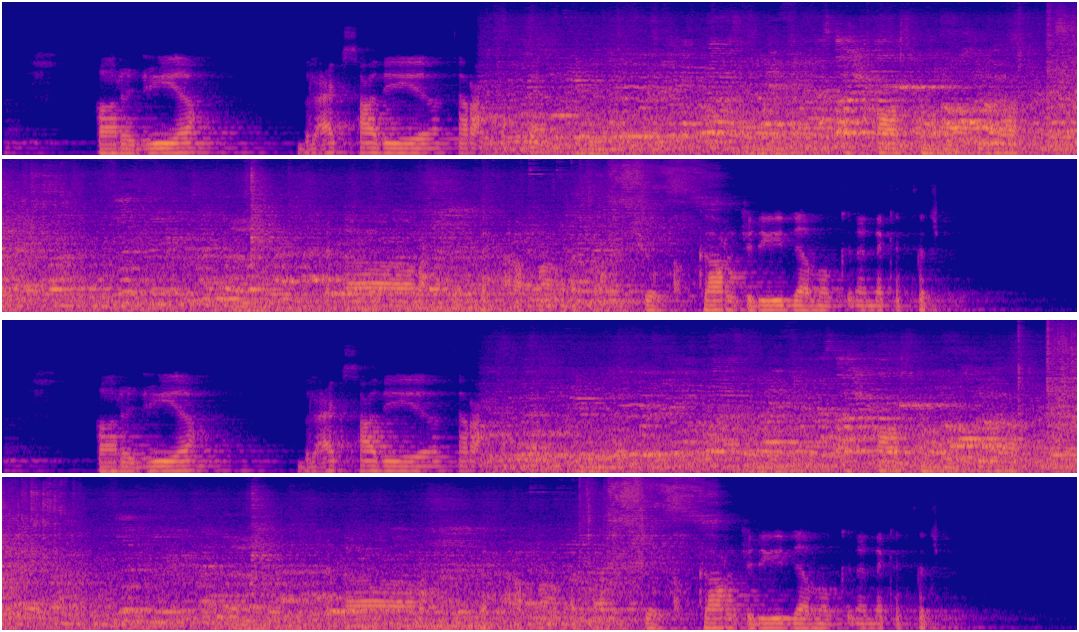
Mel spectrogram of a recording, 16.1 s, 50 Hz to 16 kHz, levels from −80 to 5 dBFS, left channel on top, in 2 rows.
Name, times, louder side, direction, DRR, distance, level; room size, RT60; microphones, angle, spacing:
voice 1, 0.7-1.5 2.2-5.0 5.6-8.4 9.8-11.3 11.6-15.1, left 1 dB, 10° left, 10 dB, 0.4 m, -28 dB
sound 1, 3.5-12.7, left 1 dB, 40° left, 1.6 m, -26 dB
sound 2, 7.6-8.8 9.4-9.5 11.1-11.5 11.9-13.4 13.8-13.9, right 3 dB, 20° right, 1.3 m, -36 dB
13.0 x 7.7 x 3.2 m, 1.3 s
head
